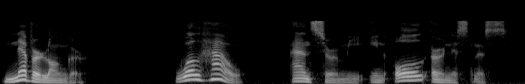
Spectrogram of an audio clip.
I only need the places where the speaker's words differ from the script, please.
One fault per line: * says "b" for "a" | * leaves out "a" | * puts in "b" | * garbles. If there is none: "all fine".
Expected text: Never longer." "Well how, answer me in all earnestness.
all fine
